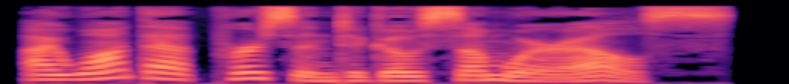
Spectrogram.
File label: english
